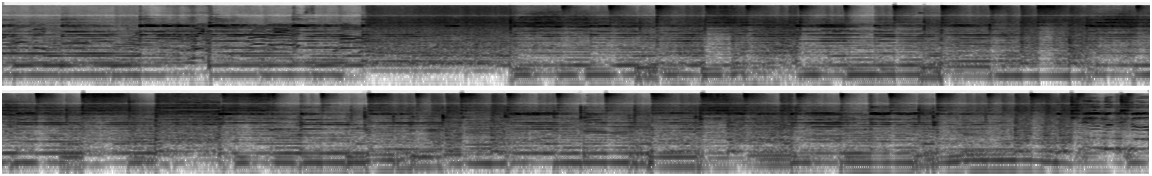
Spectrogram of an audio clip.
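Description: Live rock trio of electric bass, drum kit and electric guitar playing an instrumental intro. Held bass and guitar notes open it, the low end drops out briefly around four seconds in, and then the drums come in and the full band plays on with a steady beat.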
